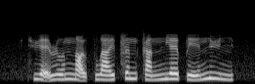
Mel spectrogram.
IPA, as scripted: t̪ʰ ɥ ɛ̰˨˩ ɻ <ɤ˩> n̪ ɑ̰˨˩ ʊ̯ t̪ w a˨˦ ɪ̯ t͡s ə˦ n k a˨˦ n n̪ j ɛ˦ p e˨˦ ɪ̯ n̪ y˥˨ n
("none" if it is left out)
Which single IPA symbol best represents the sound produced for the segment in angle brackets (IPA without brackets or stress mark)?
ɤ˨˦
